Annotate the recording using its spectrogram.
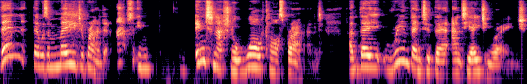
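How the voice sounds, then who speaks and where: Somewhat breathy, a woman talks at a moderate pace with very wide pitch swings. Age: 60s. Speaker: beauty business founder. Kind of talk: interview.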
